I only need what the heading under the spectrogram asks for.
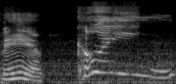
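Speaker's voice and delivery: leprechaun-style voice, very high and drawn-out. Thanking someone for a gold coin after a high five: leprechaun-sounding voice. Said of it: "I sound like a leprechaun".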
